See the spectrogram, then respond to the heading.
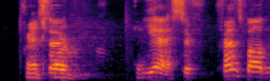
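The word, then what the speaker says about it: Franz Bardon: Franz Barden. Franz Barden.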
